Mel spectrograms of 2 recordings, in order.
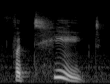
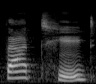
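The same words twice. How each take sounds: First: The first syllable is a weak, short 'fuh'. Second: The first syllable has a full, clear vowel. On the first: The speaker calls it right. "it's F U H, F, fatigued" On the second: The speaker calls it wrong. "It's not fatigued"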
